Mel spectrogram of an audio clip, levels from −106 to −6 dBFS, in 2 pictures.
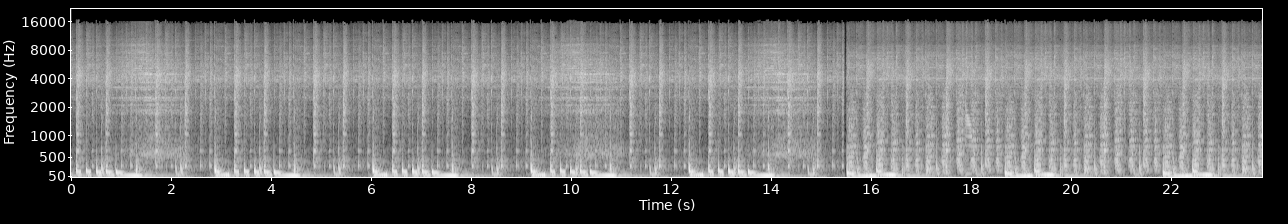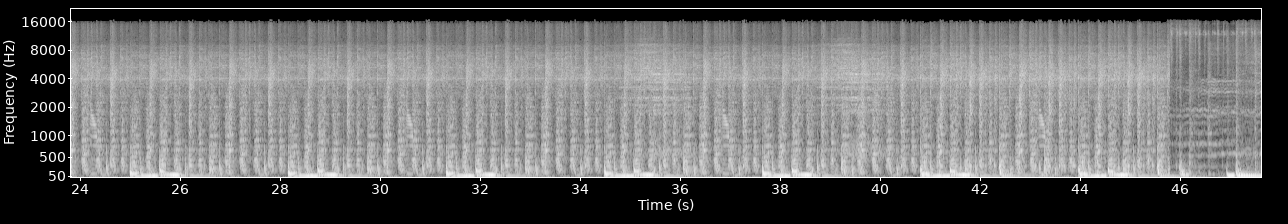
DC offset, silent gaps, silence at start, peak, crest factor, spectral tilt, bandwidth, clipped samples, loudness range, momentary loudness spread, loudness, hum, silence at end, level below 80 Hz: under 0.1%; none; 0 s; -2 dBFS; 16 dB; -3 dB/octave; 17 kHz; under 0.1%; 3 LU; 5 LU; -17 LUFS; none; 0 s; -24 dBFS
